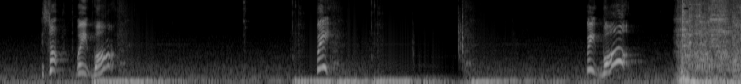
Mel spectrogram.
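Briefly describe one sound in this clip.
A young woman squeals and exclaims close to a microphone.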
